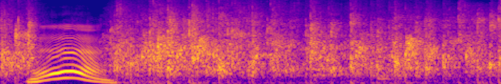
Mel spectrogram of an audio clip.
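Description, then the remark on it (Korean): An audience breaks into steady, dense clapping for God, the giver of the breath of life, continuing for about three seconds, preceded by a short voiced exclamation that rises and falls in pitch. “생기를 주시는 생기의 주인이신 분에게 박수를 쳐야지.”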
